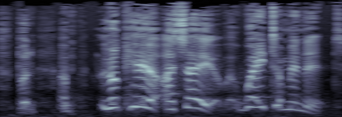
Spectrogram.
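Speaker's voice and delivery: very high, desperate calling tone. A man calls after a little man already swinging down the hill, desperately. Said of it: "William called after him desperately".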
